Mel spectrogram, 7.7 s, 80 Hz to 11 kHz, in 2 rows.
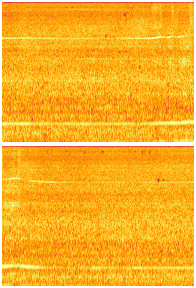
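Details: Curbside-found Dirt Devil Endura Max UD70175 vacuum after brush roll and belt refitted: steady, even whoosh of airflow with a constant motor hum, never surging or rattling; running properly.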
